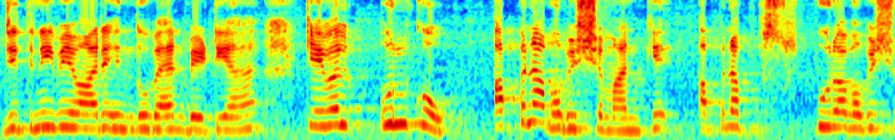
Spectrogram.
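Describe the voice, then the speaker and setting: A high-pitched woman's voice with ordinary pitch variation, over noticeable background noise. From Jamui, Bihar, India. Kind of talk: interview answer.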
